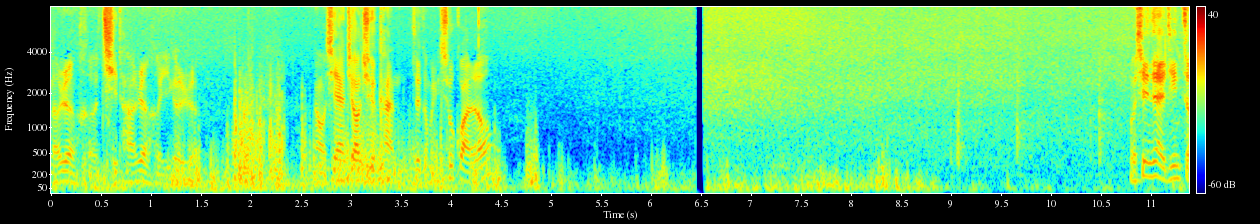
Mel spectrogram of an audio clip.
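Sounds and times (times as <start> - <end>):
speech: 0.0 - 2.0, 2.6 - 4.9, 10.8 - 11.3
wind in a quiet forest: 0.0 - 11.3
leafy rustles: 6.6 - 11.3.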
